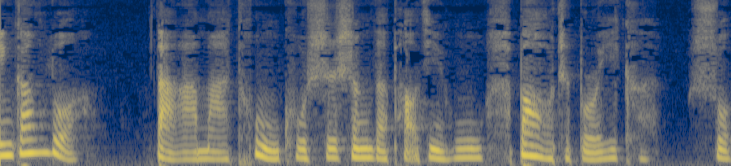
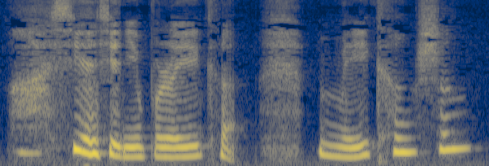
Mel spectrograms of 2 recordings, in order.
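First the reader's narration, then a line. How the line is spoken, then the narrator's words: Coy, laughing. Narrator (Chinese): 玛吉松了口气，娇媚地笑着说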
